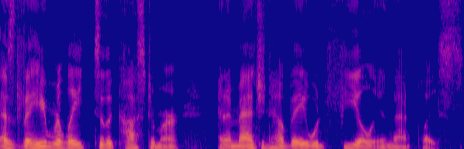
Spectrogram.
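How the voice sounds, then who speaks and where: On a very clean recording with a silent background and a dry, close sound with no echo, a man speaks at medium pitch and moderate pace in a dark, mellow tone with very wide pitch swings. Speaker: presentation coach. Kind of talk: podcast talk on public speaking.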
